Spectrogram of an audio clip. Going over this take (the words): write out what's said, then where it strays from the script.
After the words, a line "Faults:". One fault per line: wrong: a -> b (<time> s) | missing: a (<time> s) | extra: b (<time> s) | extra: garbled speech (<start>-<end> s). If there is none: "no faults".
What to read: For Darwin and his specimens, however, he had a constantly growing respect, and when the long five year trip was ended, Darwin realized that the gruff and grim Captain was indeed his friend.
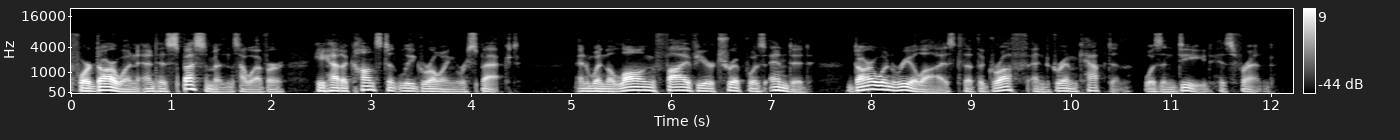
For Darwin and his specimens, however, he had a constantly growing respect, and when the long five year trip was ended, Darwin realized that the gruff and grim Captain was indeed his friend.
Faults:
no faults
